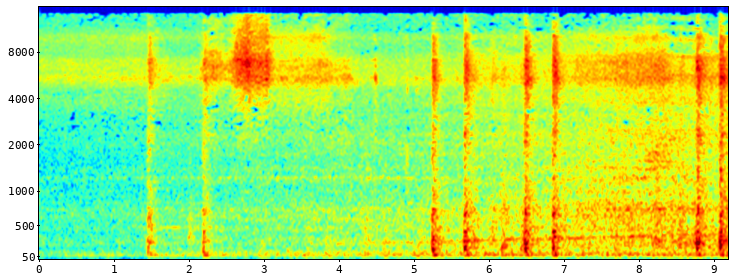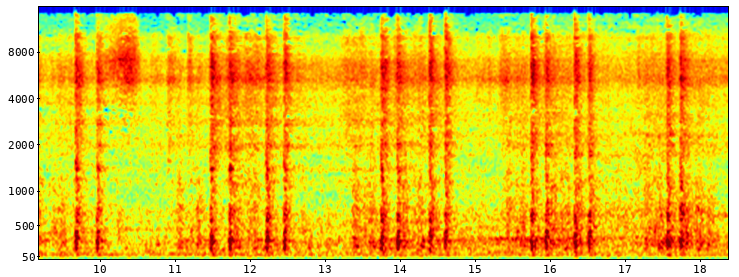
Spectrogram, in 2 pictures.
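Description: A train rolls past close by, its wheels clattering rhythmically over rail joints and growing louder.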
